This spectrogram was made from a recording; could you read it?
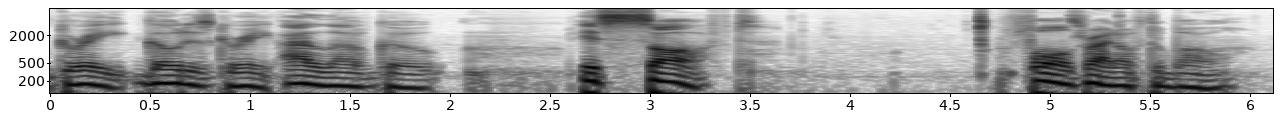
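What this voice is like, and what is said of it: Jamaican accent. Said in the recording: “You see that accent came back? ... You start talking about Jamaican shit”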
